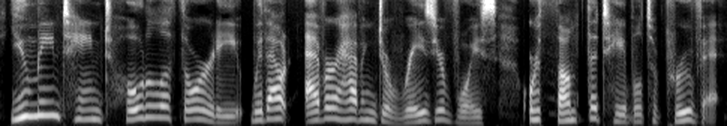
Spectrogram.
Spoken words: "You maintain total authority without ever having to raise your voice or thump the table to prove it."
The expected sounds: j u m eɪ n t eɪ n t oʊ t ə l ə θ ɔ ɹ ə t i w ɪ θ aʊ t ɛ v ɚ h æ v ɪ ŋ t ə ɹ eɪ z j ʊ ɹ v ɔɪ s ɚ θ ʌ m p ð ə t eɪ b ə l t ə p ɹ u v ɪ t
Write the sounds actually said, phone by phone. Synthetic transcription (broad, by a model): j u m eɪ n t eɪ n t oʊ t l ə θ ɔ ɹ ə t i w ɪ θ aʊ t ɛ v ɚ h æ v ɪ ŋ t ə ɹ eɪ z j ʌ ɹ v ɔɪ s ɚ θ ʌ m p ð ə t eɪ b ə l t ə p ɹ u v ɪ t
